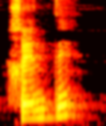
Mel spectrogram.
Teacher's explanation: But when it comes before the vowels E and I, it is strongly aspirated, like H.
